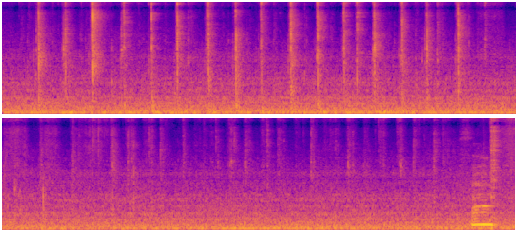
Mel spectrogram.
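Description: Playing cards for the Heat racing board game being shuffled by hand, a long run of close, crisp riffling clicks and snaps in rapid irregular bursts, with no talk.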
